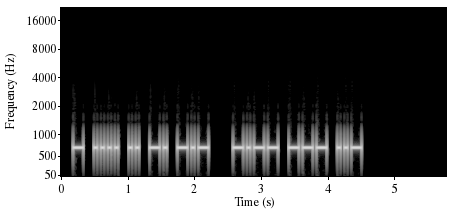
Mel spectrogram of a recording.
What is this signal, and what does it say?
Morse code, heard as a keyed tone, about 22 wpm, 700 Hz. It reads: THINK YOU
